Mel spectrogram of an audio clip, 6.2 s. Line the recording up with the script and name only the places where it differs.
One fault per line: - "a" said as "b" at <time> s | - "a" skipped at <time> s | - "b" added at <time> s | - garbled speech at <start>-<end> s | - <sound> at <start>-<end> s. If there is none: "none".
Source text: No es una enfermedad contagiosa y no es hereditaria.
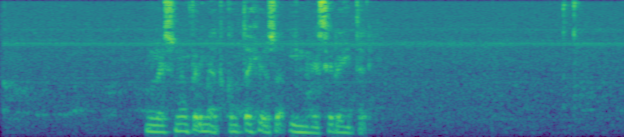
none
